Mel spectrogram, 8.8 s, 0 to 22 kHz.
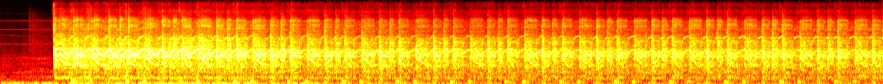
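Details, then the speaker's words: Yamaha R1 race-bike rebuild, engine freshly installed and oiled, no fuel tank or upper injectors, in neutral: a quick, even whirr of the starter spinning it without firing, a dry crank to build oil pressure. "crank it over to try and get oil pressure up and make sure your light goes out of the dash"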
